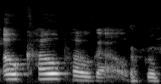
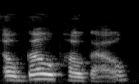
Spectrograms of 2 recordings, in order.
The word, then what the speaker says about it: Ogopogo: I like to say Okopogo, but that's not how you say it. It's Ogopogo.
